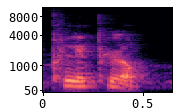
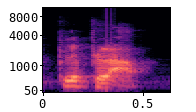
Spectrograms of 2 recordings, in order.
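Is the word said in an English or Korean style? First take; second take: Korean; English. First: Plain Korean style, without the accent near the end. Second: English style, with a slight accent near the end. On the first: "우리는 한국 사람이기 때문에 그냥 플립플롭" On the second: "원어로는 이제 플립플랍 이렇게 얘기를 하는데 뒤쪽에 약간 악센트가 있는 것처럼"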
